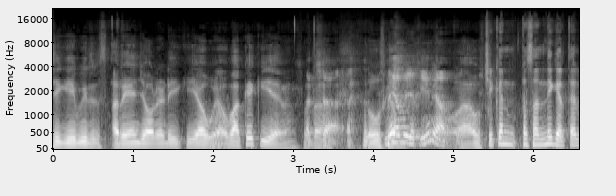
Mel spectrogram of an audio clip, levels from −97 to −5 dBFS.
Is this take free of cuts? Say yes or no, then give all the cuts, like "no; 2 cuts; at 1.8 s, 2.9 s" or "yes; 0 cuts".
no; 1 cut; at 5.4 s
